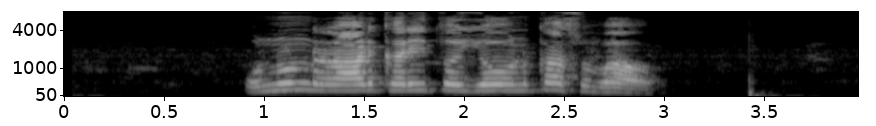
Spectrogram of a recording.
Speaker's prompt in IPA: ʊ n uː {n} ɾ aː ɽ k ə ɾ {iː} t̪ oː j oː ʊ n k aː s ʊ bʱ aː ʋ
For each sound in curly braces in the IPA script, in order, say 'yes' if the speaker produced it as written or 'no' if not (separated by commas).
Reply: yes, yes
